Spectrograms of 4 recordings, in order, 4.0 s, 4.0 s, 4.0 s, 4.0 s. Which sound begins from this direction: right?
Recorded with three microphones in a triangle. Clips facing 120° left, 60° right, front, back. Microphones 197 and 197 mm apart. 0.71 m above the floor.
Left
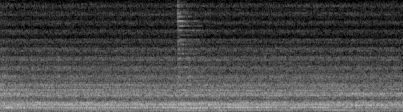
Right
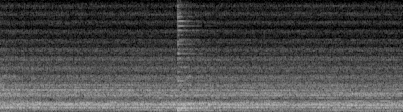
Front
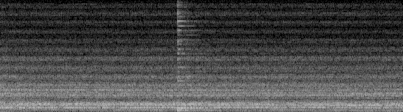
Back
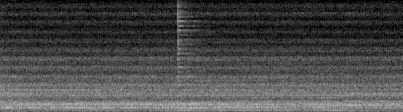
An engine running, at 0.0 s.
